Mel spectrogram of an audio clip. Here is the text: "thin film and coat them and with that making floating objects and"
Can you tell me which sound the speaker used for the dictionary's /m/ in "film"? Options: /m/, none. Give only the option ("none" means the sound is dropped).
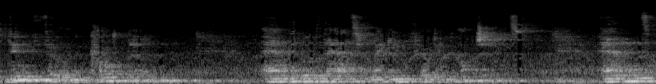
none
